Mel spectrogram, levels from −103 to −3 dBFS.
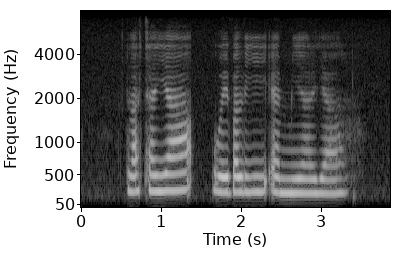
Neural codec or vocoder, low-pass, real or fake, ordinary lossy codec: none; 7.2 kHz; real; none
